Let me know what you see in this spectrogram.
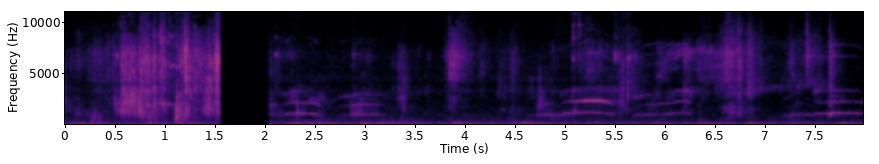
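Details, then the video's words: Crying baby monkey, left without its mother and clinging to a tree, utters a quick run of wavering, arched wails, one after another, after a short silent gap, with hissy noise early on. "Terrible Cry ! Baby Monkey Cry Shacking Body Hug The Tree Lost Mom"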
